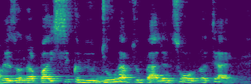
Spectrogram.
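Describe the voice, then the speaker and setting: A woman at a medium pitch speaks at a moderate pace with music playing behind her. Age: 80s+. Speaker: former motorcyclist. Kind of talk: interview answer.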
